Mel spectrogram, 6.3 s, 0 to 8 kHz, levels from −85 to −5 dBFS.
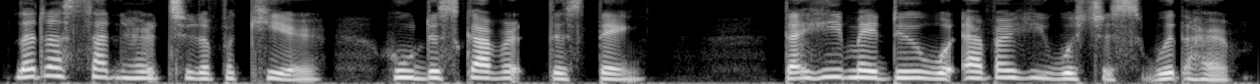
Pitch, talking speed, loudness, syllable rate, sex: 220 Hz, 190 wpm, -19 LUFS, 5.5 syllables/s, female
